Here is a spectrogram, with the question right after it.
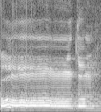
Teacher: Jadi dengung nunnya itu mendekati tak. Kuntum nun matinya gunahnya dekat ke huruf tak ya. Berbeda dengan abad jauh atau awsat pertengahan ya, berarti ini aqrab dekat, enak yang ngucapinnya dekat.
